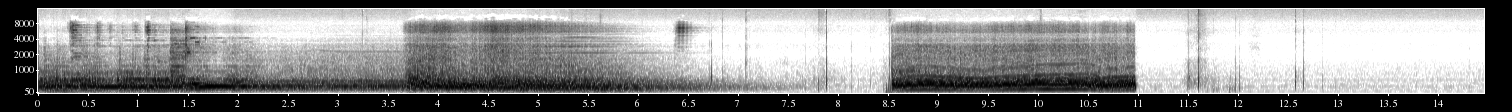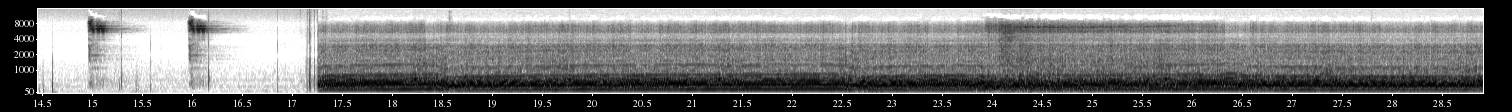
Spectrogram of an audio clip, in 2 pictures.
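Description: A racing car engine roars steadily, its pitch shifting as it speeds up.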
